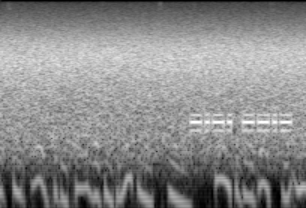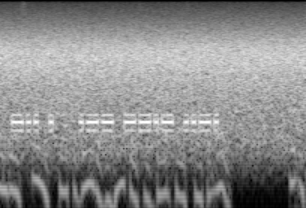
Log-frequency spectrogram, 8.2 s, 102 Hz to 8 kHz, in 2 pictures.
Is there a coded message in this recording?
Yes: Morse code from 2.5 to 7.0 s, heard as a keyed tone, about 24 wpm, 620 Hz, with radio hiss and speech in English. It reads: CQ DE WQF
